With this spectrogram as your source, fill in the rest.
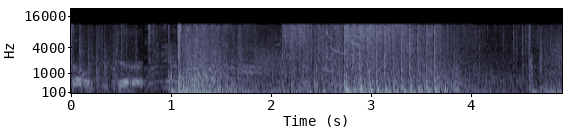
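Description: Gunfire bursts rapidly.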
